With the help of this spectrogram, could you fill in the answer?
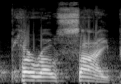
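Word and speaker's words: plerosai (πληρῶσαι): This word fulfill, plerosai, P-L-E-R-O-S-A-I, plerosai, is the same word. Plerosai, P-L-E-R-O-S-A-I, plerosai. From the root word plerao, P-L-E-R-O-O.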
